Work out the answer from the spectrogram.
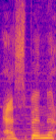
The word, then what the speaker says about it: ESPN: He they pronounce it Espen, but it is all caps ESPN. That's his middle name. And the last name is what? Lamprin. Gideon Espen.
